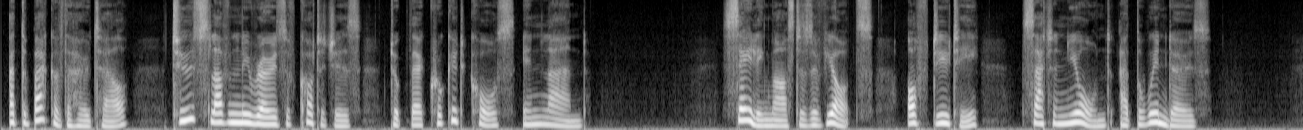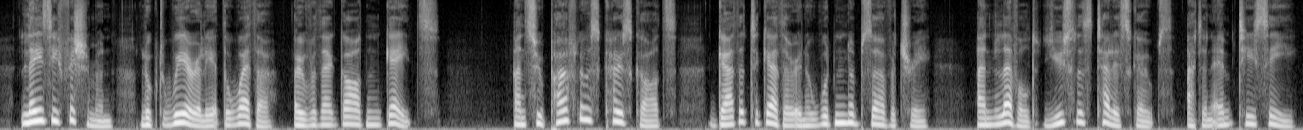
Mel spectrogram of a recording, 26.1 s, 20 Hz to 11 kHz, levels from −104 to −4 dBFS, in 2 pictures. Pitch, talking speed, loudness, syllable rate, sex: 180 Hz, 130 wpm, -20 LUFS, 5.0 syllables/s, female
